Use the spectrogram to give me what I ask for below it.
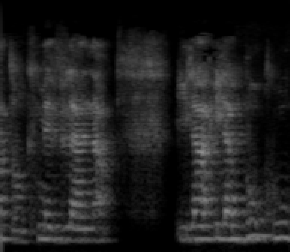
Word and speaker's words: Mevlana: il est vrai que Mevlana comme c'est s prononcé en turc et peut-être en PER je n'en sais rien mais en Arab on dit maoulana donc Mevlana il a il a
